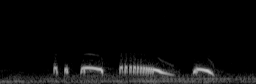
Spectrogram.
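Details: Clear spotted dove call used as a lure to draw in wild doves: two quick soft notes, a sustained coo, a long purring coo that falls away, then a brief final coo.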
